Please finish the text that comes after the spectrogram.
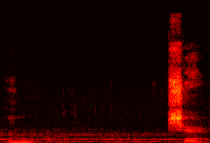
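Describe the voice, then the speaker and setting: A woman's voice: very slow, over music. A woman voicing a timid young girl in a horror game, giving small, hesitant replies. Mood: timid, wary.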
